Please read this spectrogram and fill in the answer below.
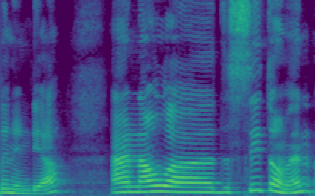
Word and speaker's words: Citroën: And now the Citroën, as it's pronounced in French, has conducted their India drive of their first car that they're going to be launching in India.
